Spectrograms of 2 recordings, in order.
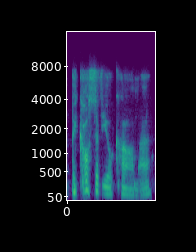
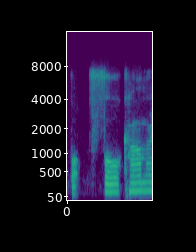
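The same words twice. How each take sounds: First: "because" leaned on, rising, in "because of your karma"; stress on because. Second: "for" set apart and stressed against "because". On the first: To the host, stressing "because" as the wrong word. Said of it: "the accent on the word "because". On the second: To the host, stressing "for" as the right word. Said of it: "don't happen to you because of karma". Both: Shown as a demonstration.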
